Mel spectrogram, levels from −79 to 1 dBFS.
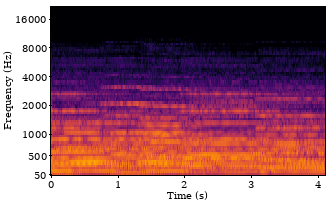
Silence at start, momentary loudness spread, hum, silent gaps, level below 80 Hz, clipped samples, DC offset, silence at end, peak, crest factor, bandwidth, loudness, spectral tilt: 0 s; 3 LU; none; none; -40 dBFS; under 0.1%; under 0.1%; 0 s; -6 dBFS; 12 dB; 9.8 kHz; -19 LUFS; -8 dB/octave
